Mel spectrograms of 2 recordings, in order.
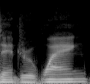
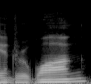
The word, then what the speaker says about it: Andrew Wong: You said it was Andrew Wang, but it's actually Andrew Wong, which was, this was a debate you and I had. As Blazing Bev would probably say, it rhymes with bong.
